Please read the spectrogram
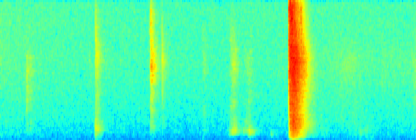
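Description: A small screwdriver working at the lid of a container of gear grease: a few light clicks, then one loud sharp click about three seconds in.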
